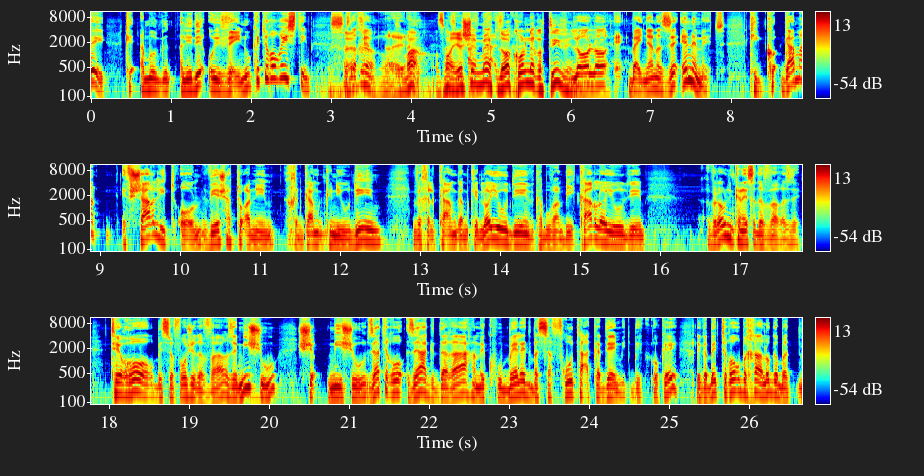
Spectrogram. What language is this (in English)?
Hebrew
